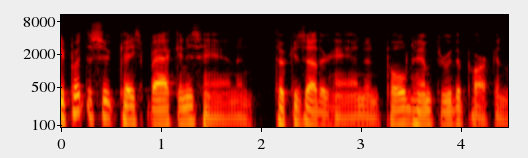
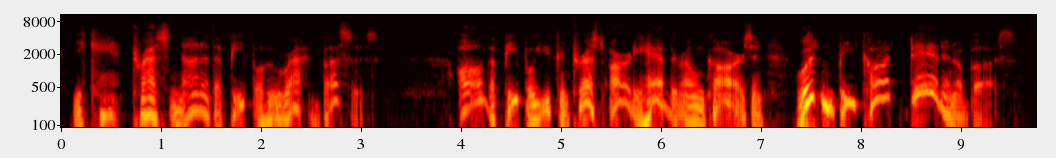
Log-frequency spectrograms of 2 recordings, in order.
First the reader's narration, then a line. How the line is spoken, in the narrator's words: she said in a whisper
